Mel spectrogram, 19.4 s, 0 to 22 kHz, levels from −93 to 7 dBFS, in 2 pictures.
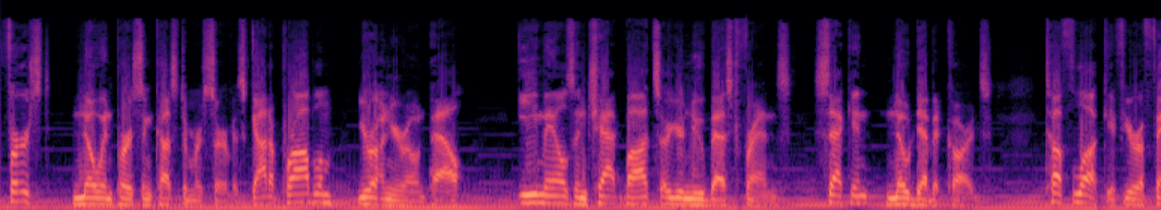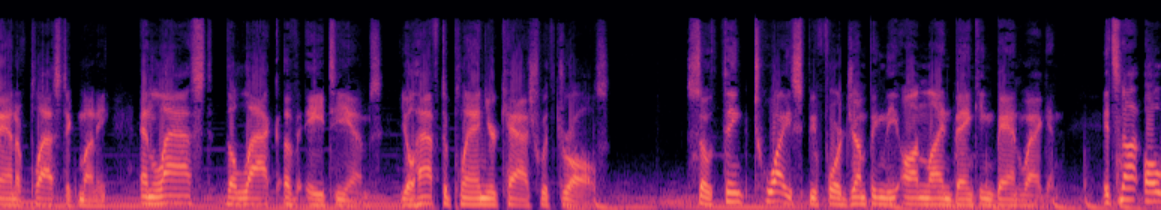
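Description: Hard clipping runs through the whole recording. The signal reaches a stage about 4 dB hotter than it can pass, so every peak that crosses the ceiling is sliced flat. Only a small share of the audio, under one percent, goes over. The damage is therefore brief crackle and grit on the loudest moments rather than constant fuzz. The squared-off tops add harmonics well up the spectrum, which is why each overload sounds edgy and bright.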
